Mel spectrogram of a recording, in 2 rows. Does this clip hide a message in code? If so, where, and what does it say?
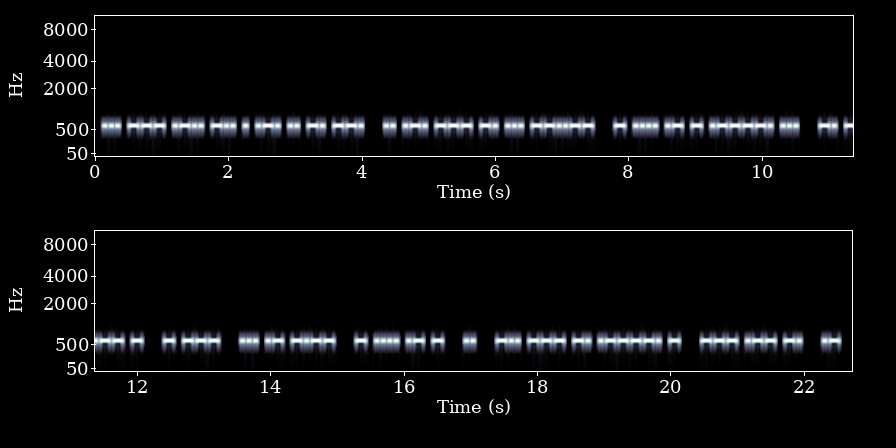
Yes: Morse code from 0.2 to 22.6 s, heard as a keyed tone, about 25 wpm, 600 Hz. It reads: SOLDERING IRONS, THAT'S NOT TO SAY THAT I DON'T OWN A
